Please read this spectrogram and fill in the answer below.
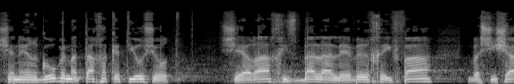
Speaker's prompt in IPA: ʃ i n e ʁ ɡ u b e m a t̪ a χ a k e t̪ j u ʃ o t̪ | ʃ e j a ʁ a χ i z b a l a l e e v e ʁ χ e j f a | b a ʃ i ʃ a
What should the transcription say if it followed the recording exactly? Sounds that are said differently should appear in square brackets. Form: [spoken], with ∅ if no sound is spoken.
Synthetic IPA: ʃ [e] n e ʁ ɡ u b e m a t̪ a χ a k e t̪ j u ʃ o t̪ | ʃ e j a ʁ a χ i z b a l a l e e v e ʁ χ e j f a | b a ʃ i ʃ a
